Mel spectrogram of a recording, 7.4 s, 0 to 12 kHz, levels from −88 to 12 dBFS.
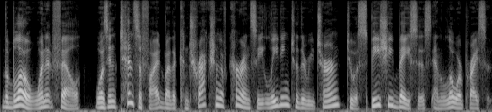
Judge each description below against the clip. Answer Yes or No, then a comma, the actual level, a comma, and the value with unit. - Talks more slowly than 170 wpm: No, average, 185 wpm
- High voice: No, medium, 150 Hz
